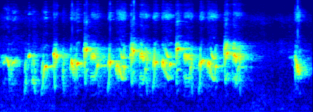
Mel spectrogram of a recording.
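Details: Female yellow-vented bulbul calling to lure males: a loud, fast chattering run of bubbly, warbling notes for about two and a half seconds, then a short pause and one more burst.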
